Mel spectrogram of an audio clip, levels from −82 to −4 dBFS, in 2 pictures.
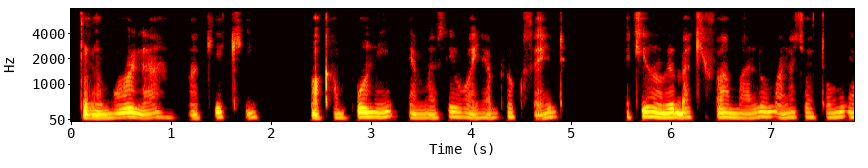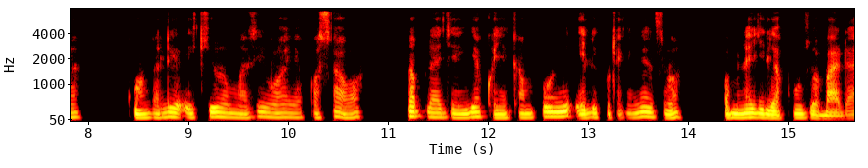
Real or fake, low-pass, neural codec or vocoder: real; 7.2 kHz; none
